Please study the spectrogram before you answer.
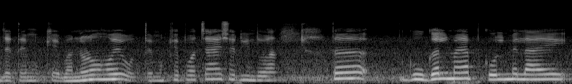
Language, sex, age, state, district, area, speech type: Sindhi, female, 30-45, Madhya Pradesh, Katni, rural, spontaneous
